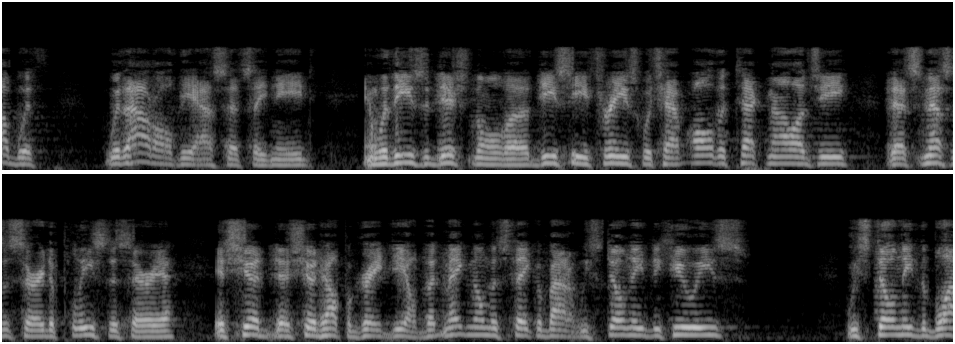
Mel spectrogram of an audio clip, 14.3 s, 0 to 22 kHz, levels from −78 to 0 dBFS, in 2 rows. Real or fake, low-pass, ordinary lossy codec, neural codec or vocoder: fake; 7.2 kHz; AAC, 32 kbps; vocoder, 44.1 kHz, 128 mel bands every 512 samples, BigVGAN v2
